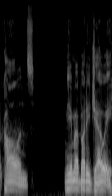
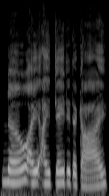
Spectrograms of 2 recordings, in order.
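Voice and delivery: flustered denial; 7 semitones higher, slower than usual. Retold or imitated. Caught fake, flustered denial.

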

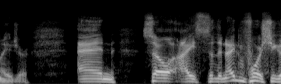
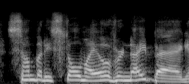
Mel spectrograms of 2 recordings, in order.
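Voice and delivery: high, loud, upset wail; panicked girlfriend; 9 semitones higher, 6 dB louder than usual. Retold or imitated. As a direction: squeal it out in distress. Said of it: "And she's like".

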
